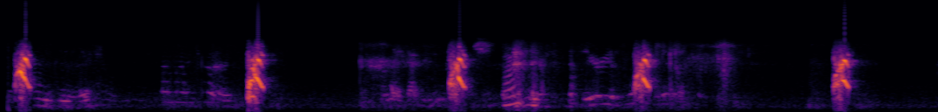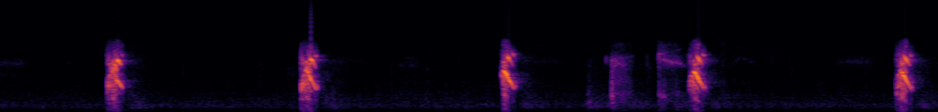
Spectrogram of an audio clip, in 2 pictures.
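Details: Newborn girl days off ventilators after pulmonary hypertension gives sharp, regular hiccups about every two seconds with soft fussing between; her daily hiccups were strong enough to set off ventilator alarms: hiccups.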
